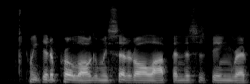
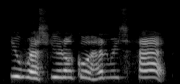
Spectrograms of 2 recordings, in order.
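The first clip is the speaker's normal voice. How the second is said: put-on high, louder girlish delight; 8 dB louder than usual. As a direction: praise the little dog with joy. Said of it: "Dorothy praises Toto".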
